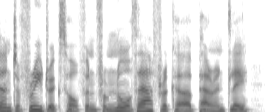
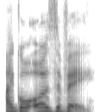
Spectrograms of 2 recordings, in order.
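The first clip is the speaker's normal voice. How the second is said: put-on German accent; 5 semitones higher, 4 dB louder than usual. German woman's reply.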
